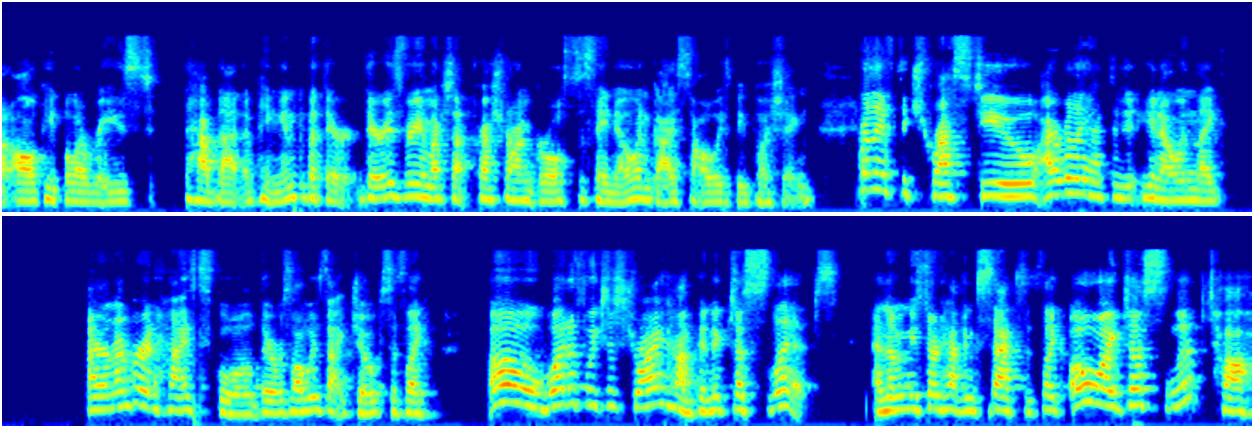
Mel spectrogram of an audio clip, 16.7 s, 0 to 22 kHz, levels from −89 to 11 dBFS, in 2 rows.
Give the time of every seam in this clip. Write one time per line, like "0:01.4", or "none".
0:05.7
